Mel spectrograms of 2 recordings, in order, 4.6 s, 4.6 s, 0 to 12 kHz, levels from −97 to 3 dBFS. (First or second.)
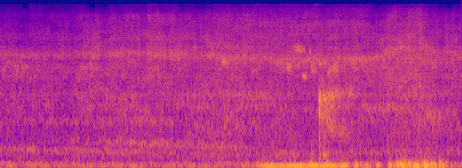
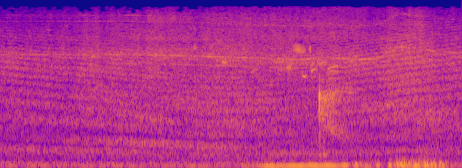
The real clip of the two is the second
